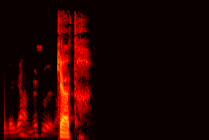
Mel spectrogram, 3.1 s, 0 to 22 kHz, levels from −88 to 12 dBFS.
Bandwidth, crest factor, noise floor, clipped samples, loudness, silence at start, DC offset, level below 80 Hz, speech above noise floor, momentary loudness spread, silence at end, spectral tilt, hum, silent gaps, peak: 16 kHz; 28 dB; -88 dBFS; under 0.1%; -28 LUFS; 0.15 s; under 0.1%; -76 dBFS; 57 dB; 25 LU; 1.8 s; -3 dB/octave; none; none; -8 dBFS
